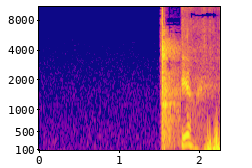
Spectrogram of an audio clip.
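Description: Dead silence, broken about a second and a half in by a sudden loud burst of noise, then a spoken word.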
